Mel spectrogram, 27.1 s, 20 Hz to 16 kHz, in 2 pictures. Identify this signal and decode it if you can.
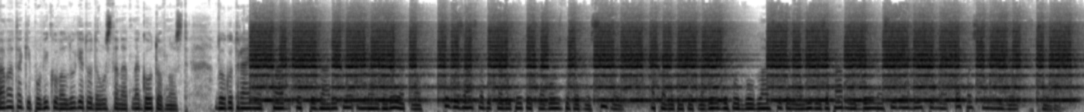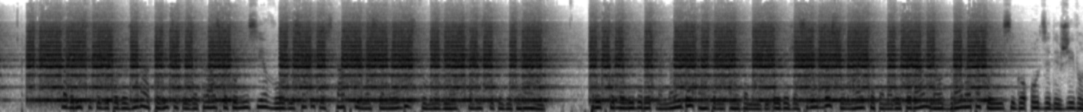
Morse code, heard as a buzzer, hand-sent with a straight key, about 14 wpm, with room echo. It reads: KWESTIE, KTORA JEST ROLA SEKTORA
